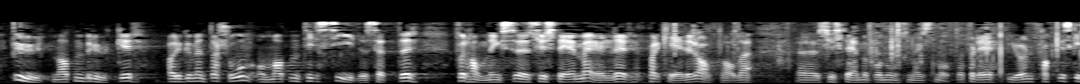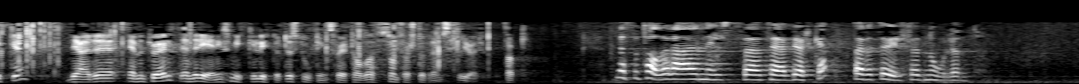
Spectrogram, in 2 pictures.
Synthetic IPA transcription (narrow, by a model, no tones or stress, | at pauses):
ʉːt̪n̩ɑt̪̚d̪ɛnbɾʉːkəɾ | ɑɾɡʉmɛnt̪ɑʂuːnɔmɑt̪̚d̪ɛnt̪ʰɪlsiːd̪əsɛt̪ːəɾ | fɔɾɦɑnd̪lɪŋssʏst̪eːməɛlːəɾpʰɑɾkʰeːɾəɾɑ̰ːʋt̪ʰɑ̰ːlə | sʏst̪eːməpʰɔnuːənsɔmhɛlst̪mo̰ːt̪əfɔɖɛjøːɛnfɑkt̪ɪskɪkːəd̪ɛæɾɛʋɛnt̪ʉɛlt̪ɛnɾɛjeːɾɪŋsɔmɪkːəlʏt̪ːəʈɪlst̪uːʈɪŋsfleːʈʰɑːləsɔmfœʂtɔfɾɛ̰mst̪jø̰ːɾt̪ʰɑkː | nɛst̪ət̪ʰɑːləɾæɾnɪlst̪ʰeːbjœɾkəd̪̥æɾɛt̪ːəʋɪlfɾɛd̪nuːɭʉn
